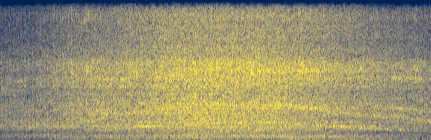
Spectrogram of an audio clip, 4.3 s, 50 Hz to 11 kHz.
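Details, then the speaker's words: Mahindra Arjun NOVO 605 DI tractor diesel just fitted with turbo kit after three days' work, throttle blipped: engine swells and eases with faint airy whistle, no rattle or scraping; healthy turbo. "थोड़ा सा accelerator देना। हाँ भाई ध्यान से सुनो, turbo की sound आने लगी।"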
